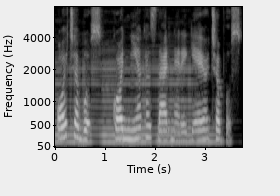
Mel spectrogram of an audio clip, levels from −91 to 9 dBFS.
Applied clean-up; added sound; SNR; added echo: neural mask model RNNoise.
